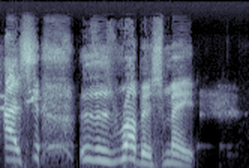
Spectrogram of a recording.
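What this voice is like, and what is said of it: Put-on British accent. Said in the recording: “the British accent”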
